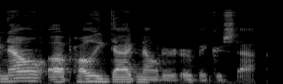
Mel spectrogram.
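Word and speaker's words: Daigneault: H I mean you can you can go Mark Mark Dnot right is how you say it for the Thunder Dagnau.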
